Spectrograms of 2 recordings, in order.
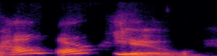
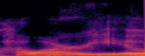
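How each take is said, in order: First: The tone sounds warm and delighted. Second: The tone sounds worried and concerned. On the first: The speaker is glad to see someone after a long time. "I haven't seen them in so long" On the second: The speaker is worried about the student. "Are you concerned, you know, for the student"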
